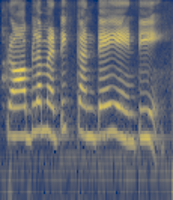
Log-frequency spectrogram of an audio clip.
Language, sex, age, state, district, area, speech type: Telugu, female, 18-30, Andhra Pradesh, Konaseema, urban, read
